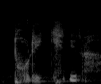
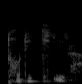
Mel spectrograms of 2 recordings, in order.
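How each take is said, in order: First: Soft whispered close; whispered ending. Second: 돌이키리라 barely voiced, very soft; hushed repetition. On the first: Acted. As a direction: breathe the word 돌이키리라 out. Reading verse, whispered ending. (돌이키리라를 속삭이듯) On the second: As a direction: let 돌이키리라 hang in a whisper. Repeats key word for emphasis. (돌이키리라를 아주 작게 되뇌듯)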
